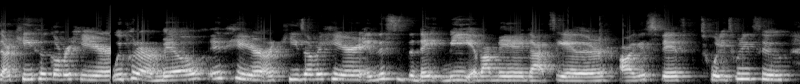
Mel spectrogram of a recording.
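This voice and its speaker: A young woman in her twenties with a congested voice, chatting casually to viewers while giving an apartment tour. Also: fairly high pitch. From Dallas, Texas. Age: 20s. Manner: chatty, addresses viewers as y'all. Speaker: vlogger. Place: apartment indoors. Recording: echoey apartment rooms.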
